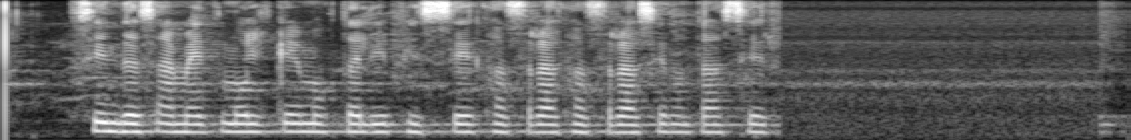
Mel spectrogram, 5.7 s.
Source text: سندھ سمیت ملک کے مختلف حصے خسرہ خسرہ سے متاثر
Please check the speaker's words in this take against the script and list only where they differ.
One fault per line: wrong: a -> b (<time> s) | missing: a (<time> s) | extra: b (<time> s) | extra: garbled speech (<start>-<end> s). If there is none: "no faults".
no faults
